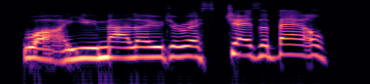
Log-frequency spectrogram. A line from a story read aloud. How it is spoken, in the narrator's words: roared Butch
